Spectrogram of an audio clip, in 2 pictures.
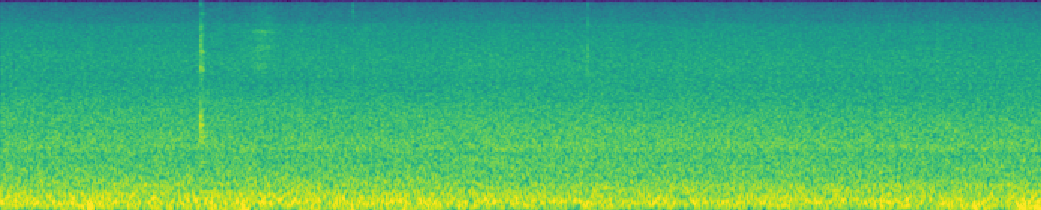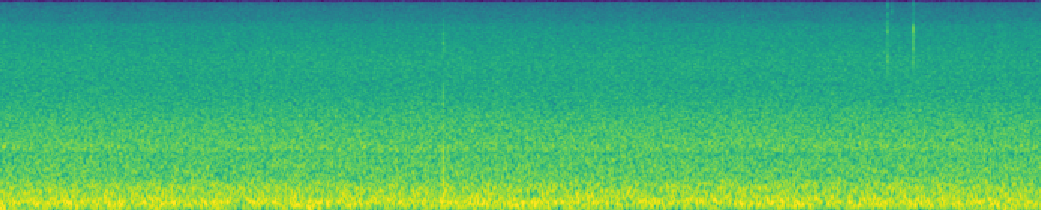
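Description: Spoons scrape against metal plates.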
